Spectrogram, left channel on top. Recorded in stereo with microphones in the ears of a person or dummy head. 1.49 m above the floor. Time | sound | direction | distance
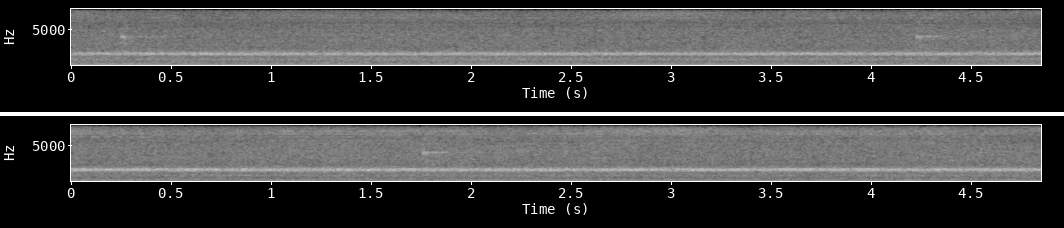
0.0 | an insect | 20° right (ahead or behind) | 1.5 m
